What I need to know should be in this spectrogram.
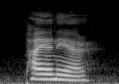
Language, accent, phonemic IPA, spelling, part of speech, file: English, US, /ˌpaɪ.əˈnɪɹ/, pioneer, noun / verb, En-us-pioneer.ogg
- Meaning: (noun) One who goes before, as into the wilderness, preparing the way for others to follow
